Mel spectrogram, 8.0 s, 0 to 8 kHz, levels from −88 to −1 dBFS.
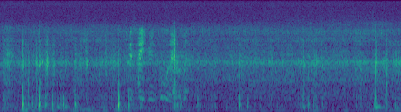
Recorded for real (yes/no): no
